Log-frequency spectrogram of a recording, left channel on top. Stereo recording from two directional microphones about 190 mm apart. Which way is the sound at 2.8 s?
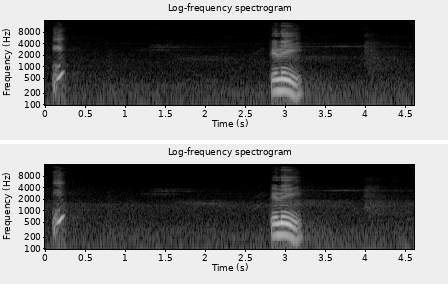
20° left (ahead or behind).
